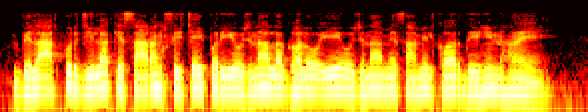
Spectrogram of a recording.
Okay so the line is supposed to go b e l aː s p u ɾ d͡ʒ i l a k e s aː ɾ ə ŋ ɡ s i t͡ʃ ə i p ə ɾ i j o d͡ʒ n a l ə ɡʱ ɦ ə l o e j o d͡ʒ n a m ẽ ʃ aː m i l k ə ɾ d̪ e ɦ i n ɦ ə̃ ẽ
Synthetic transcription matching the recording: b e l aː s p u ɾ d͡ʒ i l a k e s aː ɾ ə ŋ ɡ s i t͡ʃ ə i p ə ɾ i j o d͡ʒ n a l ə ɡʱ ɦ ə l o e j o d͡ʒ n a m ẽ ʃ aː m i l k ə ɾ d̪ e ɦ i n ɦ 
